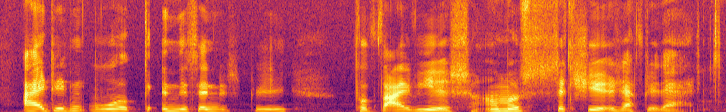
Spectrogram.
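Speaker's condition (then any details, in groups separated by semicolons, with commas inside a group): Cerebral palsy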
